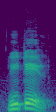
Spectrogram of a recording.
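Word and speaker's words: retail: रिटेल, रिटेल noun है, TAIL अगले हिस्से में है, उच्चारण हो रहा है ए।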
